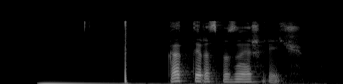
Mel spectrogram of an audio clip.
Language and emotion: Russian, neutral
